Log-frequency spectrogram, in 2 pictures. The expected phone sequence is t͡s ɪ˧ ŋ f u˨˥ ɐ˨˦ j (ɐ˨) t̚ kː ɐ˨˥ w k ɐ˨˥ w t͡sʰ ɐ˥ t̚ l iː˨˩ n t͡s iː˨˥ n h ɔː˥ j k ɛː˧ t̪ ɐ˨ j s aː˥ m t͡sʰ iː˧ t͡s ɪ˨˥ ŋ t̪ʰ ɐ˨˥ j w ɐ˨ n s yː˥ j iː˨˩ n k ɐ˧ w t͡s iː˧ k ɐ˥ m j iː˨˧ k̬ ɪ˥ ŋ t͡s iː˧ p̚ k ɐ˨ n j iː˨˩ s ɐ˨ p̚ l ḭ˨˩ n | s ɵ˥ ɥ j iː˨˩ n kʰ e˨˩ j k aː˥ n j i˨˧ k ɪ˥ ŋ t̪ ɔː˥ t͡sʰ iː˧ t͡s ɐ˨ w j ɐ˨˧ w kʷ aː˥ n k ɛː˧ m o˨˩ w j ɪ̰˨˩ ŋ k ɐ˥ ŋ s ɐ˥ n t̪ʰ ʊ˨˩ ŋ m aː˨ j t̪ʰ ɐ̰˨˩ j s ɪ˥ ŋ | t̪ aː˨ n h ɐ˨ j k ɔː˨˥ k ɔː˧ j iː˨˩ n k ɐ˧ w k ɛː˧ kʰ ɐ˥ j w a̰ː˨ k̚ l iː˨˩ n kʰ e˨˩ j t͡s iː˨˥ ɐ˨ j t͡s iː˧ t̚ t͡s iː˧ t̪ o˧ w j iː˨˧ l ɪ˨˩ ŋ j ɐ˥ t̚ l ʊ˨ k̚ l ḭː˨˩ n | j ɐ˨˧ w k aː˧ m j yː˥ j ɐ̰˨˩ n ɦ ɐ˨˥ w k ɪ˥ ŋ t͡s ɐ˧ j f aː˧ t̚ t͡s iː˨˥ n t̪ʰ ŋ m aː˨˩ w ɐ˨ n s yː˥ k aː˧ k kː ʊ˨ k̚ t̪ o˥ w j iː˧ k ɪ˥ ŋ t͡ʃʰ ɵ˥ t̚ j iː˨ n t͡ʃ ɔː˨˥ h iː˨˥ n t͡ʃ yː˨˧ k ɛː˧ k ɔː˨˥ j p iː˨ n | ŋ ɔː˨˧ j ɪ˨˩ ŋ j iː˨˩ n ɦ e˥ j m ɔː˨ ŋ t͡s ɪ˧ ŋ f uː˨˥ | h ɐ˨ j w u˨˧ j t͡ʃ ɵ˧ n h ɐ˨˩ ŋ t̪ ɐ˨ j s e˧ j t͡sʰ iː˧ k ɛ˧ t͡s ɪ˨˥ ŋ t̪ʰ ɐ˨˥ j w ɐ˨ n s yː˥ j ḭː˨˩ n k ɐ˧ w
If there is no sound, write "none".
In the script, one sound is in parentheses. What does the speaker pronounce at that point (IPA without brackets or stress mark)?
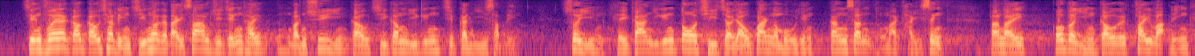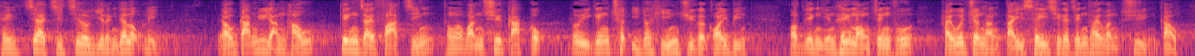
ɐ˥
